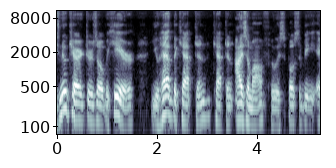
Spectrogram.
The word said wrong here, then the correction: Asimov: Asimov, thank you.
